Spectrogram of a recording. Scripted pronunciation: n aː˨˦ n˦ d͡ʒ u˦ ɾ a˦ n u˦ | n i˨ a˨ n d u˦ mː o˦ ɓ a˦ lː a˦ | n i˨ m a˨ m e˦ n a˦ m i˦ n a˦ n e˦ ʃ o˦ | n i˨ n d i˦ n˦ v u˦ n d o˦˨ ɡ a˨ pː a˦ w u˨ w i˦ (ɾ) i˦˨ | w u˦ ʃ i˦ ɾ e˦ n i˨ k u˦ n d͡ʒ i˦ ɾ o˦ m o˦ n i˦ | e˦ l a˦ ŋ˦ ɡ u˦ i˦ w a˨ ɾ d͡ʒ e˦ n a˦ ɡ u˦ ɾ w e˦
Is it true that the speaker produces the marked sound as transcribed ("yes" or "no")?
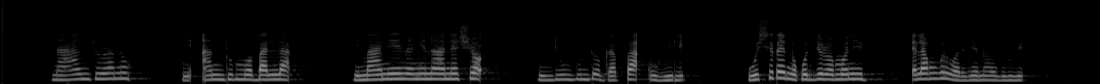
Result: no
